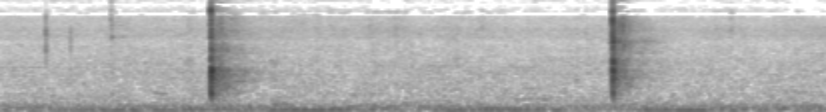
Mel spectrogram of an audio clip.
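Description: A man claps his hands sharply twice.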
